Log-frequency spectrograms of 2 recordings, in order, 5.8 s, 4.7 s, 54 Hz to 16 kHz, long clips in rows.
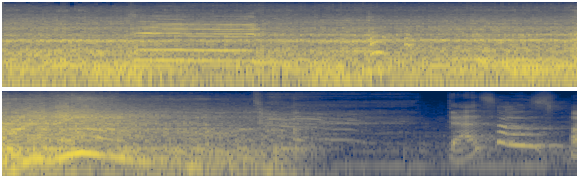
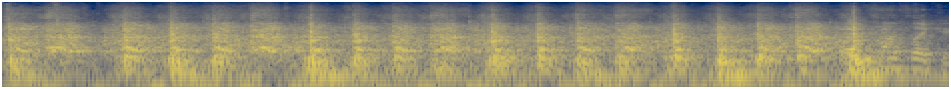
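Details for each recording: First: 2011 Yamaha WaveRunner VX110 Deluxe jet ski, sitting for years, revived and run without water hookup: engine catches and revs high and fast with no hesitation, then winds down and stops; healthy revived motor. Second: 2011 Yamaha WaveRunner VX110 Deluxe jet ski, sitting unused for years, first start attempt: starter turns slowly and unevenly, about one labored beat a second, never catching; slow crank, suspected bad connections, compression test planned.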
